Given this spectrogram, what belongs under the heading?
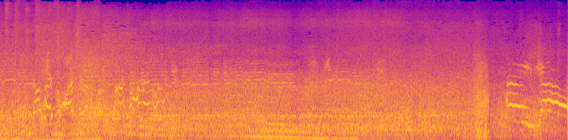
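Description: Ocean waves and surf roll and wash continuously during a surfing date at the beach, with wind buffeting the microphone and people talking and exclaiming over the water.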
